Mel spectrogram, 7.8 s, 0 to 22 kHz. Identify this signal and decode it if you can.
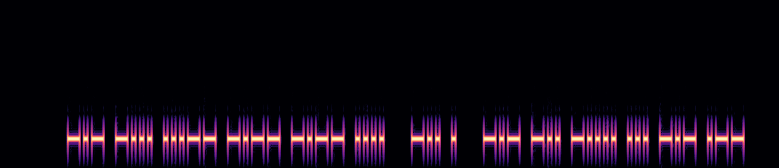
Morse code, heard as a keyed tone, about 30 wpm, 700 Hz. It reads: KB3YYH DE KD6SKW
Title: USA Callsign DE Callsign - 6 Characters - 30wpm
